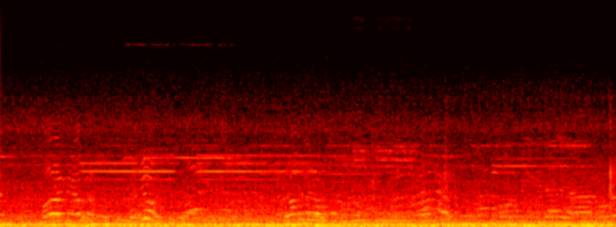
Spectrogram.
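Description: Several people's voices, unclear and at a distance, over the steady low rumble of street traffic.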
